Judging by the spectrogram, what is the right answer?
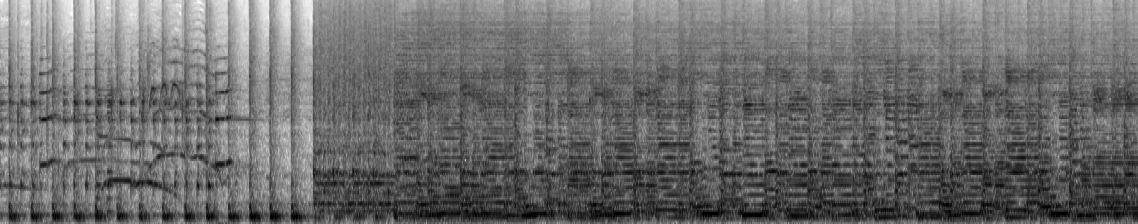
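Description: Live instrumental surf rock: a drum beat alone for about five seconds, then the full band crashes in with twangy electric guitars and bass over the drums.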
